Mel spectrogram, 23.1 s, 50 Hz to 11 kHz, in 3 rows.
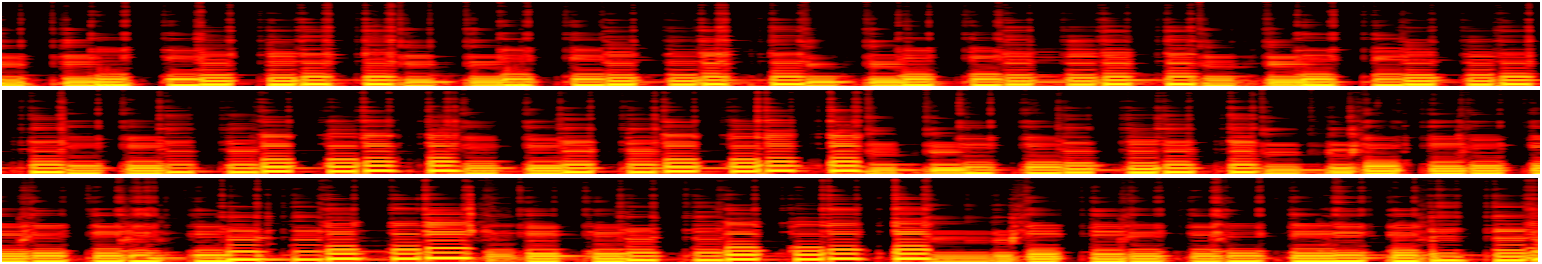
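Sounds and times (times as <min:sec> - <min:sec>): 
blues bass: 0:00.0 - 0:23.0.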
